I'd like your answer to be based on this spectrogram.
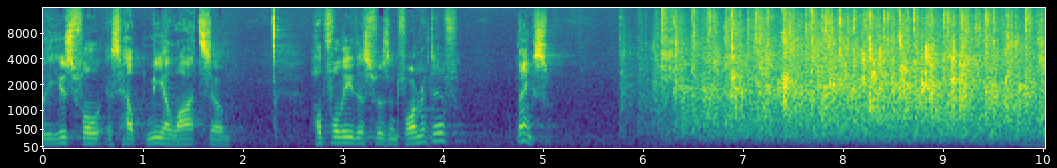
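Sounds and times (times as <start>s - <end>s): audience applauding: 5.8s - 10.0s.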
